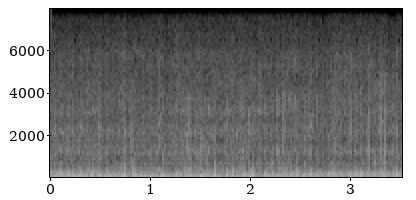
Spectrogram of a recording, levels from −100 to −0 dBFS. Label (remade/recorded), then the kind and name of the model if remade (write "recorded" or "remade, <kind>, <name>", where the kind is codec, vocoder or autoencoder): remade, codec, SNAC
